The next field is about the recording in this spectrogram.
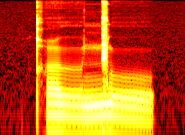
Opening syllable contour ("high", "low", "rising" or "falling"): low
